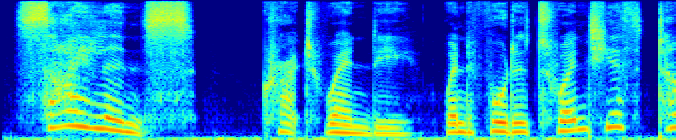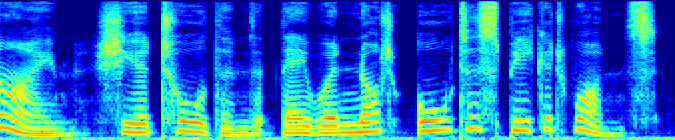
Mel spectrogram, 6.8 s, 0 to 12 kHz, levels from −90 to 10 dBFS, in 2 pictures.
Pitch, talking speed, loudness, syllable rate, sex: 210 Hz, 185 wpm, -19 LUFS, 4.3 syllables/s, female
